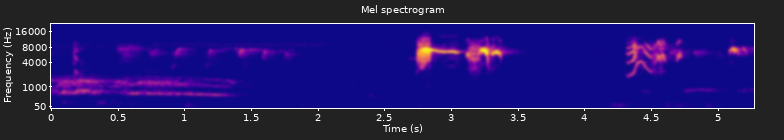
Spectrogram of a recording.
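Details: Blue-crowned hanging parrot trapping lure: soft murmuring lower notes fade out, a short silence, then two loud shrill high squeaks and a later burst of thin rising chirps.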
